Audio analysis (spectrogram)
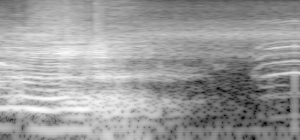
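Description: A water buffalo lets out a loud, drawn-out moo that swells and then fades over about a second, close to the listener, with no talk over it.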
